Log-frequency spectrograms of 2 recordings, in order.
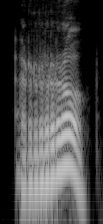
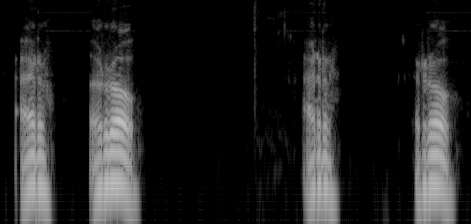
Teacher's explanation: Ro, a trilled R, slightly trilled R.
